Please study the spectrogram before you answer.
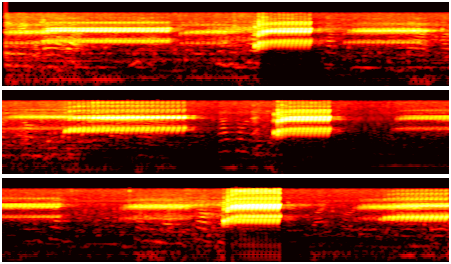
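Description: A gray tree frog gives musical, birdlike trills, each lasting one to two seconds, with louder bursts between them.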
